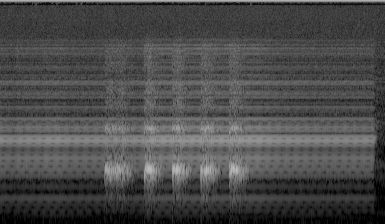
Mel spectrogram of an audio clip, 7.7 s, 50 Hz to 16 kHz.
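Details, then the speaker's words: 1978 Bally Midway Sea Wolf II arcade PCB under repair: a steady low buzz runs under the short beeping sound effects and stops only when power drops; constant audio hum, cause not yet found. "I want to know why that buzzing is always there"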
